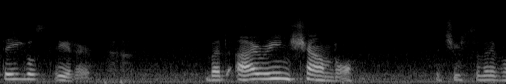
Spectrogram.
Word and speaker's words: Shondle: But Irene Shandel, that used to live in Wabash, How do you spell it? was the Shandel, Yes. How do you know how to spell the last name? Shondle, S-H-O-N-D-L-E.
